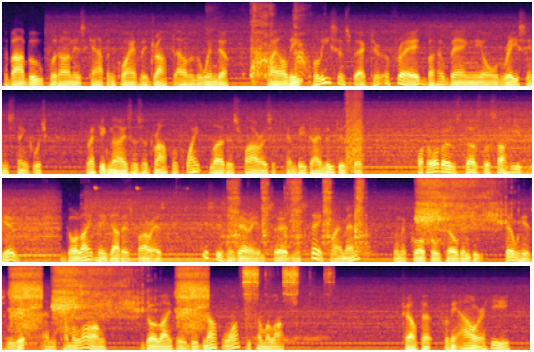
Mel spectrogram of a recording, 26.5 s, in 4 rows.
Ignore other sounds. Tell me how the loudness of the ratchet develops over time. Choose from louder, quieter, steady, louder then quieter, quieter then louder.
louder.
